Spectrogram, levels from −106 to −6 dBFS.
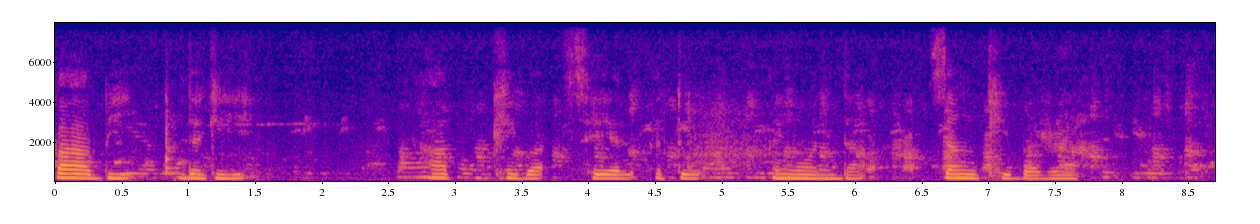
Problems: background sounds at intervals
